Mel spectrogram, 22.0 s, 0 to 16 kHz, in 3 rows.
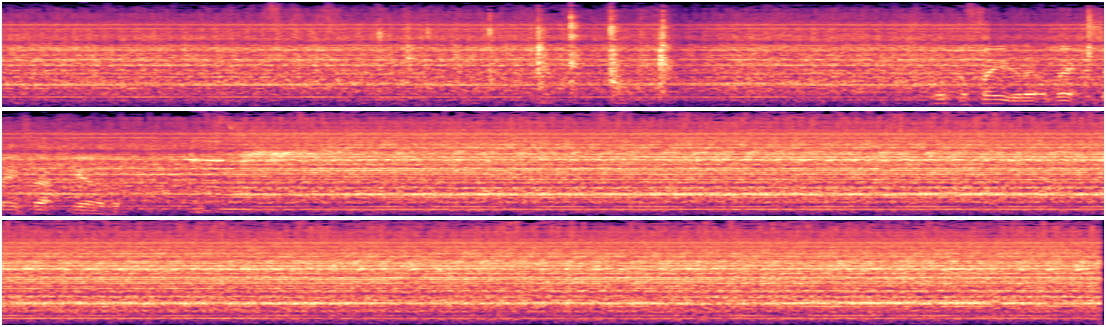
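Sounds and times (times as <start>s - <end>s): lathe cutting steel humming: 0.0s - 22.0s.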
